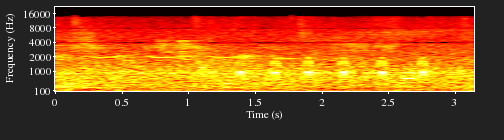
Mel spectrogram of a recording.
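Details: Surucua trogon singing: a short series of six soft, evenly spaced hooting notes on one pitch, about four per second, beginning after a quiet start over a faint hiss of background insects.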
